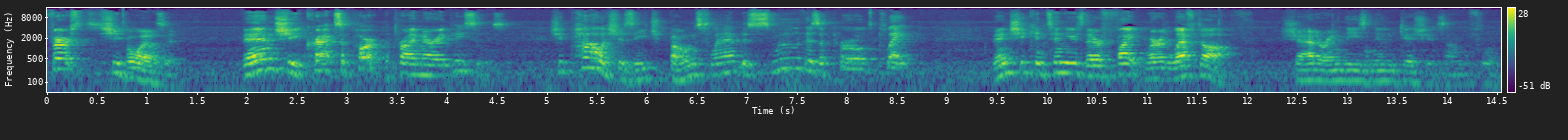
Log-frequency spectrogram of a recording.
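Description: Male author, theatrical and wry horror storyteller, lively pitch movement, echoey live room with faint noise. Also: a little slow. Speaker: author reading his own fiction. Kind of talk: dramatic live reading of short horror fiction. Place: live reading at a convention, indoors. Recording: roomy, distant live recording with background noise.

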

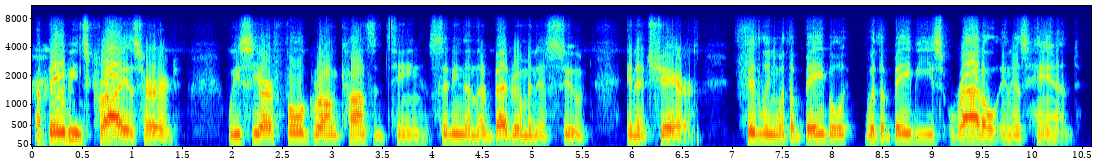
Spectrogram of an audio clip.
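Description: A man's voice: mid-range voice, moderate pace, no echo, lo-fi sound. A man reading stage directions as scripted narration at a screenplay table read, recorded indoors over a video call.

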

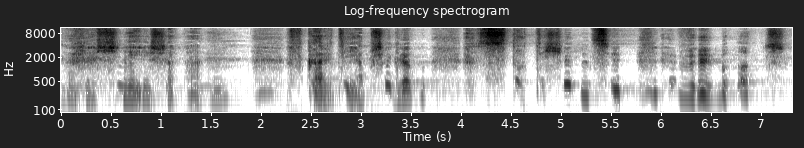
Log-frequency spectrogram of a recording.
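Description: An actor playing a meek, evasive young lover of an empress in a radio drama, deferential and hesitant. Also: male voice, sits high, huge pitch swings, very slow, vocal fry, husky, long reverb tail, heavily acted. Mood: apologetic. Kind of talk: theatrical radio drama acting.

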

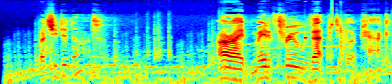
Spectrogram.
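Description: A man's voice: medium pitch, takes it slowly, highs cut off. A man giving casual video game commentary as a let's play host, rambling and thinking aloud with mild exclamations. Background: video game music.

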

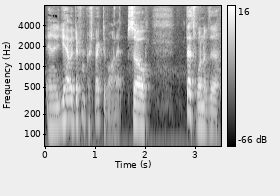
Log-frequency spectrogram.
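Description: A man's voice: mid-range voice, expressive, fairly quick. A middle-aged man from Hawaii, a photographer, answering interview questions earnestly with many restarts, in a small studio room at a desk mic. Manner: earnest, talks with his hands, many restarts. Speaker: photographer guest. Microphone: desk mic on stand.

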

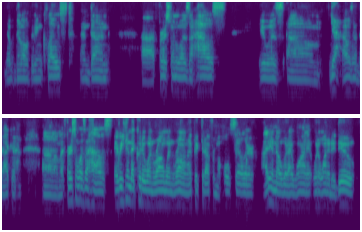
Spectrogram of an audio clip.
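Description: A man's voice: fairly low pitch, steady tone, normal speed, a little mellow, dry recording. A young man from Peru chatting casually on a video call from a small room at home, telling a rambling story full of fillers and restarts. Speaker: real estate investor guest. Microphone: video call with earbuds. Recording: dull, dry video call audio.

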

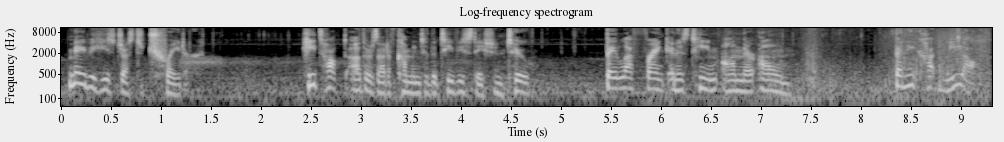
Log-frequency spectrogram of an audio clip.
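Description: A woman playing a tough, guarded fighter in her thirties in a video game, speaking in a hushed, wry and bitter way. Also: on the low side, noisy background. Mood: bitter, resolute. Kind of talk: intimate cinematic game dialogue.

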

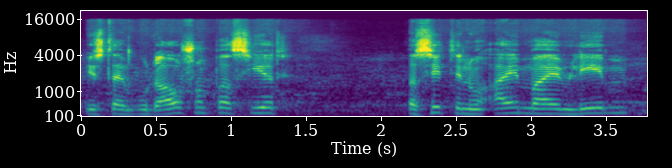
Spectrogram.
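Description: A man's voice: high-pitched, fairly even intonation, normal speed, fairly bright tone. A man playing a crude, jovial coal miner with a Ruhr German accent in an improvised comedy audio play. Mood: joking, blunt. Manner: blunt, joking, slangy. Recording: music behind the voice.

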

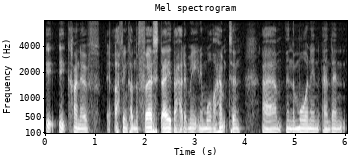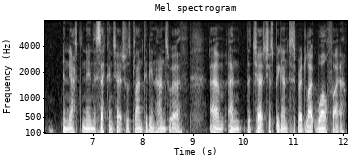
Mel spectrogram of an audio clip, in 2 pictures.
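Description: A man in his thirties speaks with a low, gravelly voice. He talks easily and conversationally, laughing now and then, into a handheld mic in a small room. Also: moderate pace, few pauses. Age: 30s. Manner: relaxed, laughs often, many ums. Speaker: church leader, mission coordinator. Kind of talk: casual conversation.

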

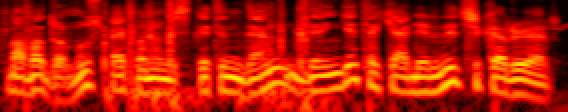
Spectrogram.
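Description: A man's voice: on the low side, lively intonation, a little fast, noisy background, natural voice. A man voicing a friendly narrator of a children's cartoon, telling the story to small children in scripted lines. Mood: bright, explanatory. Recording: music behind the voice.

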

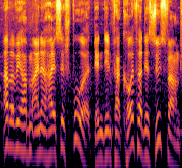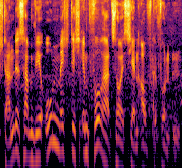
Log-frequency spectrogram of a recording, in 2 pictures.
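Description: Gruff, animated police chief inspector. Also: male voice, a little high, normal speed, hardly any pauses, slight background noise. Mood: grim, certain. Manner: gruff, sarcastic, insistent. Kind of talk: German audio drama acting.

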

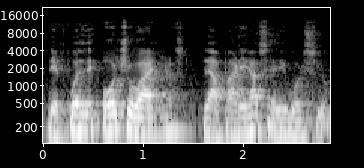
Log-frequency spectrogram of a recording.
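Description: A man's voice: fairly high pitch, normal speed, roomy sound, heavy background noise. An older man, a film critic, reading a prepared lecture at an office desk, with occasional restarts. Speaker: film critic giving a talk. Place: office with a desk and cabinets, indoors.

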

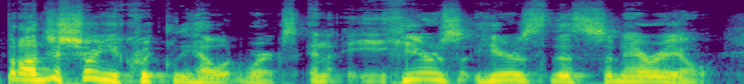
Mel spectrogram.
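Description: A Canadian man in his fifties hosting a screen-share software tutorial from his home office, chatty and enthusiastic with self-deprecating asides. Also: high-pitched, very animated, moderate pace. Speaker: tech channel host. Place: home office with shelves and artwork. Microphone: large studio mic on a boom arm.

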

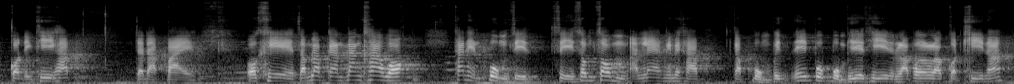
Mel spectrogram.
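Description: A man's voice: a little high, bright, forceful tone. A man giving a casual spoken how-to demonstration, often checking that listeners follow along. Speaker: radio hobbyist presenter.

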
